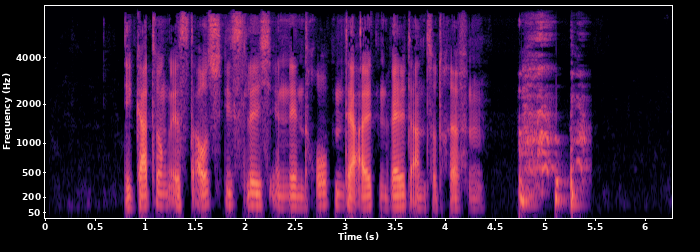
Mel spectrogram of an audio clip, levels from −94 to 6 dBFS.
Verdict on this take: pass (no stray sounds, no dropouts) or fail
fail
